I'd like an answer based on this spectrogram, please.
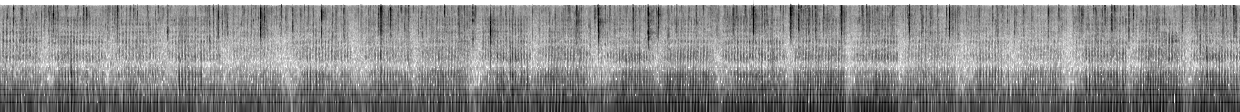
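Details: Contented cat purring in a cozy indoor setting, a long unbroken low rumble pulsing with regular inhale and exhale cycles, accompanied throughout by crisp pops and crackles of a fireplace.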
